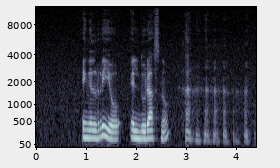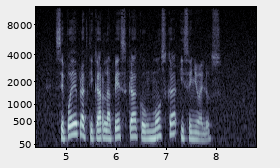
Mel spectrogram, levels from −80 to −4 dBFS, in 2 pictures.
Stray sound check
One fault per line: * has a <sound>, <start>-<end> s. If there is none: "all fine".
* has a laugh, 2.9-4.5 s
